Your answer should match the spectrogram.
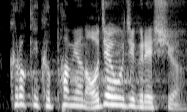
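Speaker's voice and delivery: a mild jab in Chungcheong dialect; 충청도 사투리로 능청스럽게. Retold or imitated. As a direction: tease the honking driver in Chungcheong style. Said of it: "이것이 충청도 화법이죠".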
